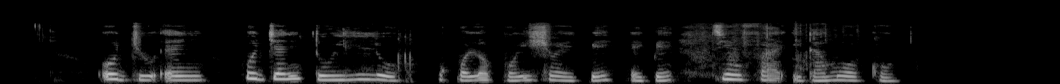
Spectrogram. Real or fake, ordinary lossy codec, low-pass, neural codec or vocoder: real; AAC, 32 kbps; 7.2 kHz; none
